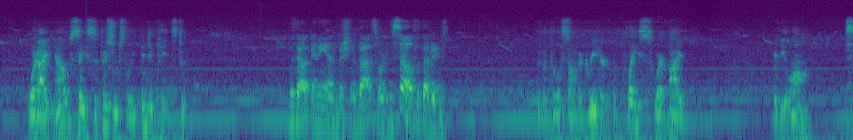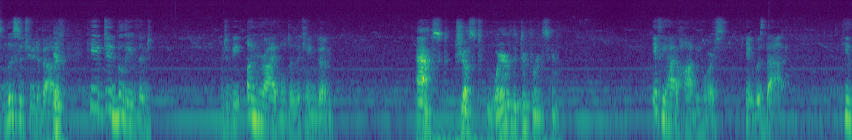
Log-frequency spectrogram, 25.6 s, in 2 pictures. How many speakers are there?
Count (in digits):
2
